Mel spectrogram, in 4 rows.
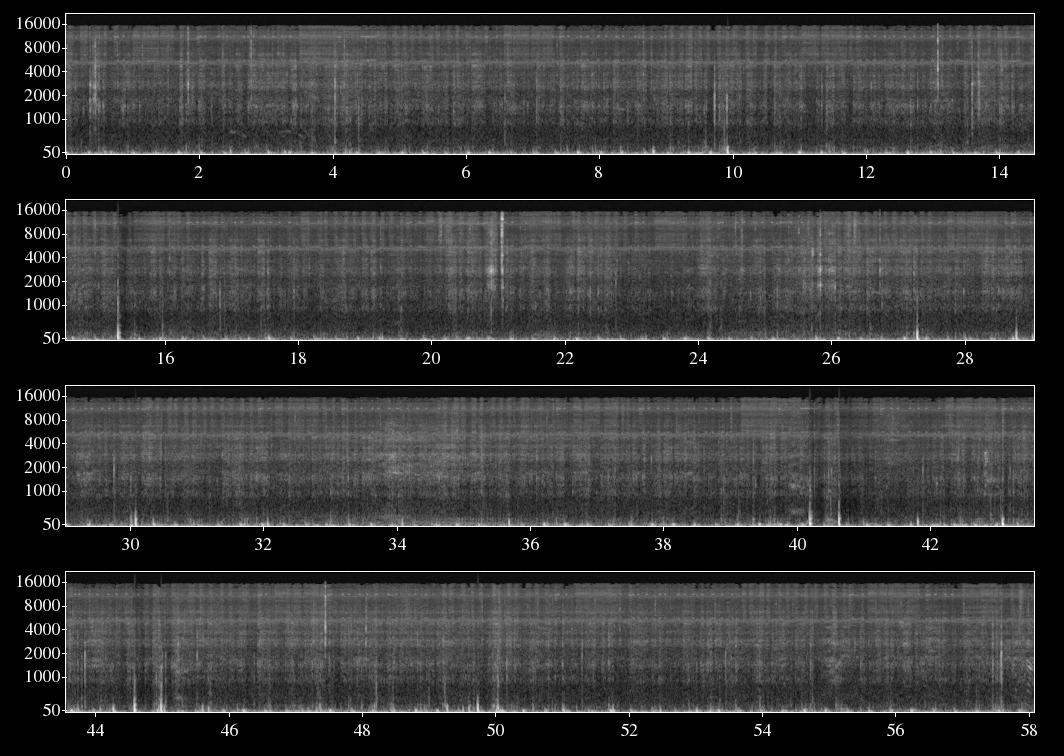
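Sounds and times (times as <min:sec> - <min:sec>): low rumble: 0:22.8 - 0:42.0
bike rattling over bumps: 0:30.6 - 0:45.7.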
